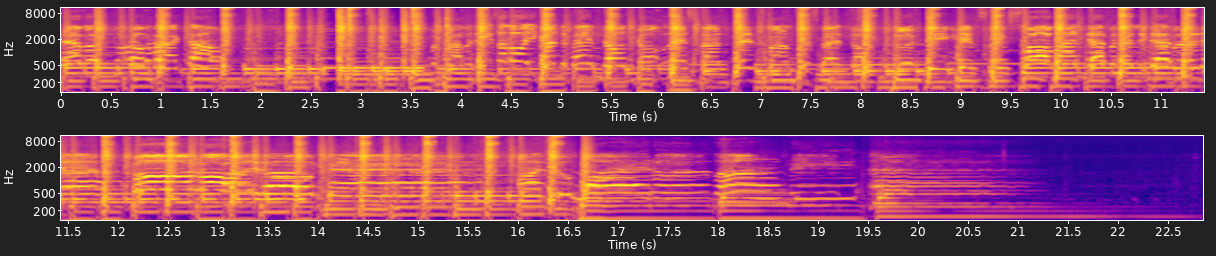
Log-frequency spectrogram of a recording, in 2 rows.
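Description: A small band playing live: acoustic guitar, a second smaller strummed stringed instrument, and a snare drum and cymbal played with sticks, with singing. The drums stop about 17 seconds in, and the guitars end the song on a last strummed chord that rings out and fades.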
